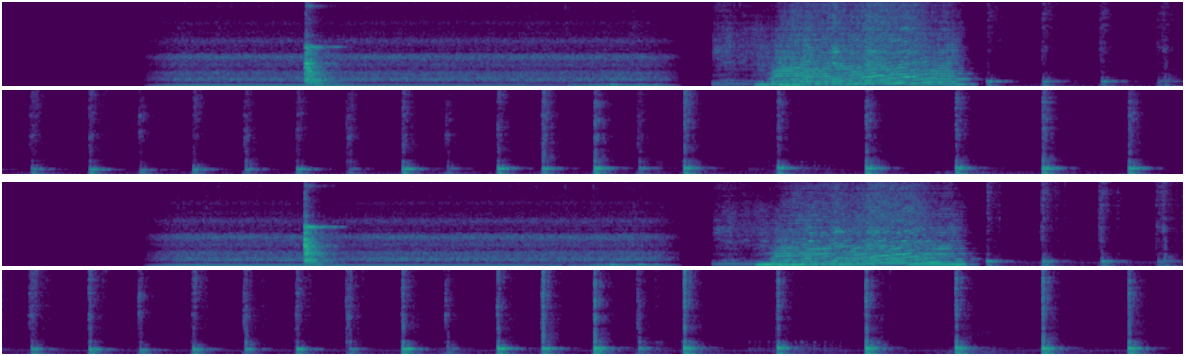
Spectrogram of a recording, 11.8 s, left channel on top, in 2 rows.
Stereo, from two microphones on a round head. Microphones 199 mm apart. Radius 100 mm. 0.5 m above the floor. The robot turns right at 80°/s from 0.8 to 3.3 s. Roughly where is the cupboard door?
Left.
